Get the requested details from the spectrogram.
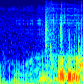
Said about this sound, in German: War das ein Bär? Nein, nein, mein Freund, mitnichten. Das war mein Magen. Er brummt nach Abendbrot.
